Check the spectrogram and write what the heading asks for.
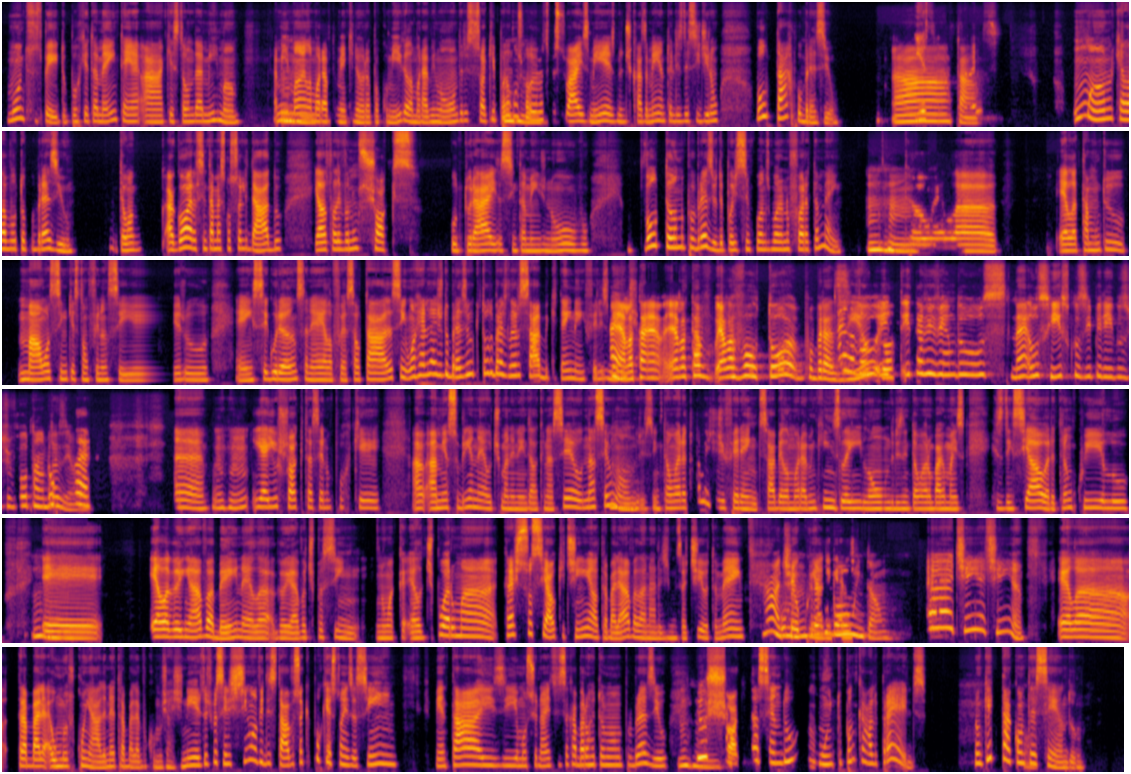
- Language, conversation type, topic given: Portuguese, advice, Como costumam ser as discussões sobre apoio financeiro entre membros da família?
- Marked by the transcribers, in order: static; tapping; distorted speech; unintelligible speech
